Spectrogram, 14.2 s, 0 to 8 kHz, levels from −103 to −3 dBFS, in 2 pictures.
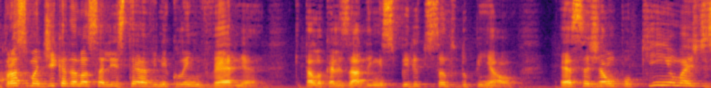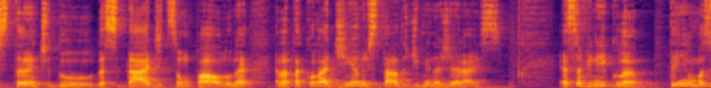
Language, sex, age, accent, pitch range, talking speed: Portuguese, male, 30-49, Brazilian, 145-200 Hz, 180 wpm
